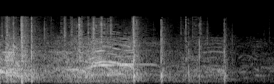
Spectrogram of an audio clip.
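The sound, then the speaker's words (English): Pepper-ball launchers and flashbang grenades going off at a protest: many sharp, cracking bangs at an irregular pace over a dense, noisy background with some voices. “They're shooting pepper balls at us. They've thrown out tear gas, flashbangs.”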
